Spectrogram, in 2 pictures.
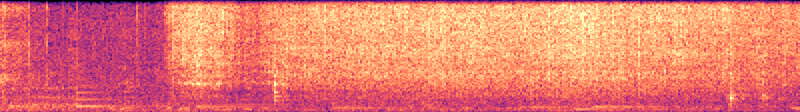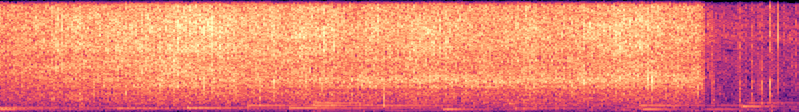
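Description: Food sizzling in a hot pan: a steady, dense hiss that starts abruptly about a second in and cuts off near the end, over background music.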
